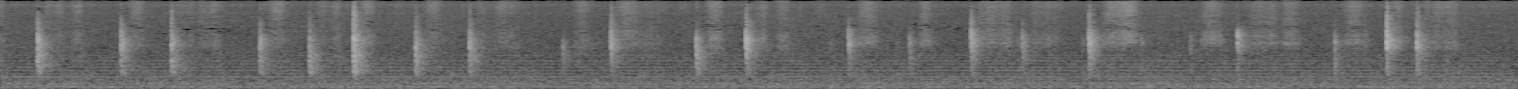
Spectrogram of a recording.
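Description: Chalk tapping against a chalkboard in short, sharp clicks, irregularly about one or two a second, as tick marks and numbers are chalked along a graph axis.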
